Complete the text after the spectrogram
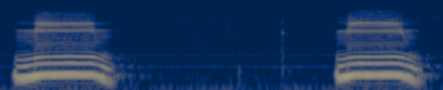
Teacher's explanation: میم بول کے دیکھیں تو ہمارے یہاں پہ ناک میں محسوس ہوتا ہے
